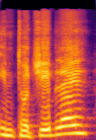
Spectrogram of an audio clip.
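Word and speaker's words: intoccabile: So because in Italian, it's actually pronounced intoggibile. It's untouchable.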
